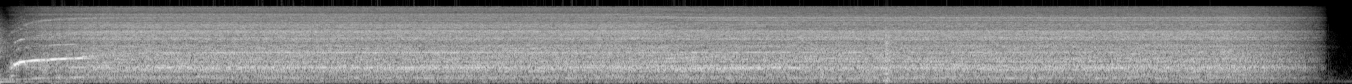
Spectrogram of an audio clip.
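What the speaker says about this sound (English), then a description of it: "let's turn on the vacuum" A loud, steady motor whine of a shop vacuum running continuously, a high roaring drone that cuts off abruptly at the end.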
